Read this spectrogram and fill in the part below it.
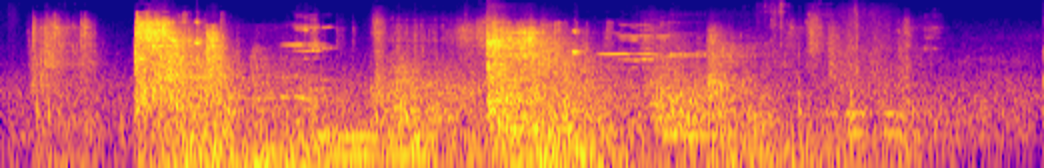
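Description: Heavy gates creak and grind open with a loud rumble.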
